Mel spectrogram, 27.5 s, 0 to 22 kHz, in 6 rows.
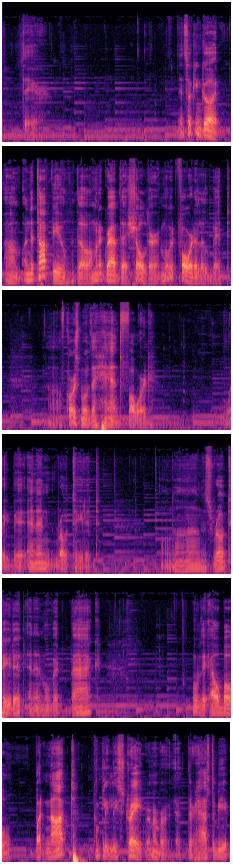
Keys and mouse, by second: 5.7 KP_7, 7.3-10.2 middle drag, 7.9 KP_7, 8.7 g, 10.2-12.1 drag, 12.1-15.1 middle drag, 13.9 g, 15.1-22.4 drag, 15.8 r, 19.4 r, 21.0 g, 22.4-25.6 middle drag, 23.5 g, 25.6-27.4 drag.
